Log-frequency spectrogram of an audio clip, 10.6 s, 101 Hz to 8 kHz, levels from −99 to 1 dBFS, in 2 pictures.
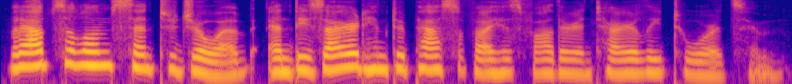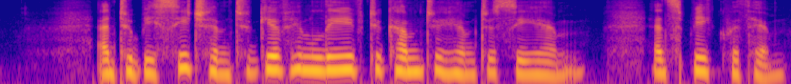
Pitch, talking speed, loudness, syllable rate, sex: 195 Hz, 195 wpm, -22 LUFS, 5.1 syllables/s, female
